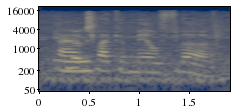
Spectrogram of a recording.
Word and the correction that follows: millefeuille: It does. – Am I saying it right? – Millefeuille. – Obviously, my French is really bad there. – It's slightly different.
